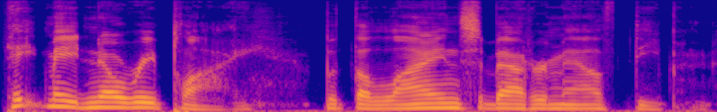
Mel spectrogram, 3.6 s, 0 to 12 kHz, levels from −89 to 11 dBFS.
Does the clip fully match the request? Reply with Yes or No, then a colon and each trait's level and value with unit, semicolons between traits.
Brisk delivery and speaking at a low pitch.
No: average, 185 wpm; low, 125 Hz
